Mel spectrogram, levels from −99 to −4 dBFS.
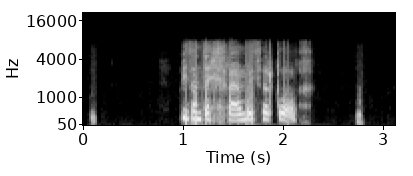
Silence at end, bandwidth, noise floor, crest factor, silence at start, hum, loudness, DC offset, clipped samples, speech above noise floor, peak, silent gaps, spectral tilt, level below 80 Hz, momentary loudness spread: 0.35 s; 8 kHz; -86 dBFS; 16 dB; 0.05 s; none; -16 LUFS; under 0.1%; under 0.1%; 71 dB; -2 dBFS; none; -5.5 dB/octave; -46 dBFS; 19 LU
